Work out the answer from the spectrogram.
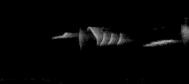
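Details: Blue-and-white Flycatcher in a 2020 recording: a rising whistle, a sharp note, then rapid rolling warbled notes, a lower drawn-out whistle and a closing buzzy high burst, all against quiet.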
